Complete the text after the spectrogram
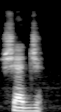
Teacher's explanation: other version Begins the way she and then here we have instead of a d a hard D using the tip of the tongue we have a j sound which you have in words like just and hedge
